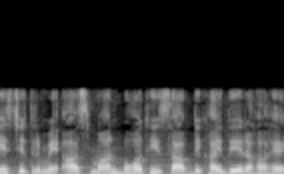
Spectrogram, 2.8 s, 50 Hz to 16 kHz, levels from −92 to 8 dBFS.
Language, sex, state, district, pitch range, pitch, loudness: Hindi, female, Delhi, New Delhi, 185-225 Hz, 200 Hz, -13 LUFS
